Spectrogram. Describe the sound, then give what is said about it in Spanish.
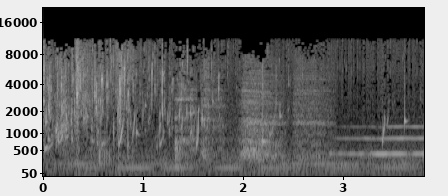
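Water splashed onto a face by someone crouched at a small pond of orange fish, heard as a few loud, wet splashes and pours that trail into quieter trickling, with faint tonal sounds near the end. “Se echa agua en la cara y los animales se agitan.”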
